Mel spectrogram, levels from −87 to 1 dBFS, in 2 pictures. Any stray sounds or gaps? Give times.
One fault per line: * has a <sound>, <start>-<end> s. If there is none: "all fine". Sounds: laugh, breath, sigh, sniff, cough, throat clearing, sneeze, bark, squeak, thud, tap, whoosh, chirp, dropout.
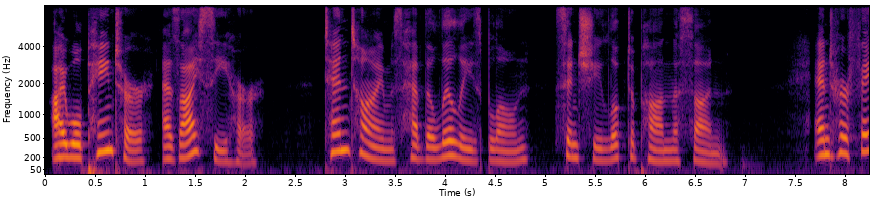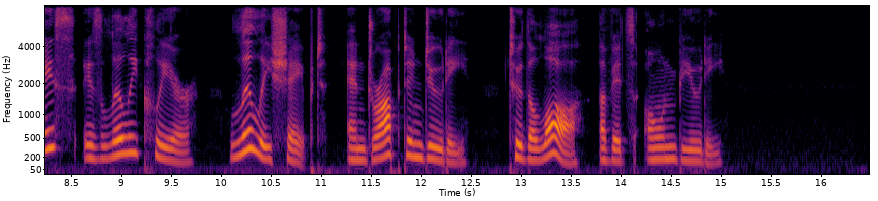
all fine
